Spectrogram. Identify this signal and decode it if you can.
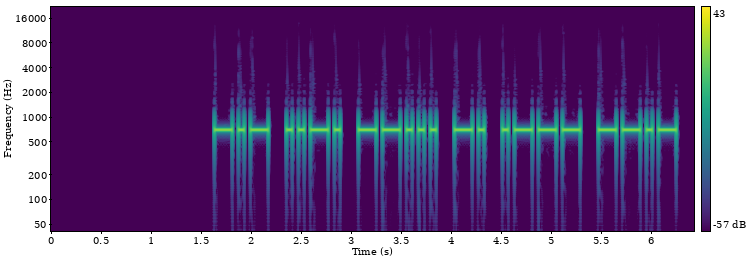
Morse code, heard as a keyed tone, about 21 wpm, 700 Hz. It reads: KF7NJQ
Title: USA Call Signs - 6 Characters - Repeated 3x - 20wpm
